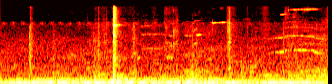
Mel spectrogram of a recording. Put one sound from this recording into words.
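A glass door clicks open.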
